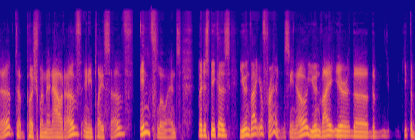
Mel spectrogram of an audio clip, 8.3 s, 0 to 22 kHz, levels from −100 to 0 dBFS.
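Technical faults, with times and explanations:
2.41–2.43 s, 4.05–4.07 s, 5.21–5.23 s: lost packet rebuilt from error correction. Brief rough, noisy 20 ms patches without gaps, each fitting one lost packet replaced by the next packet's low-bitrate copy.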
